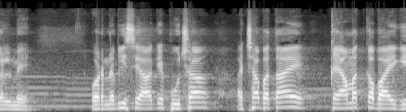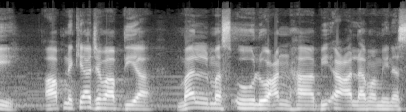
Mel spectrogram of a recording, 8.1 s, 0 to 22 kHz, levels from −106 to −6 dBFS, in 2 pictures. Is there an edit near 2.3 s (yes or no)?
yes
